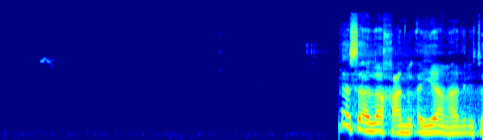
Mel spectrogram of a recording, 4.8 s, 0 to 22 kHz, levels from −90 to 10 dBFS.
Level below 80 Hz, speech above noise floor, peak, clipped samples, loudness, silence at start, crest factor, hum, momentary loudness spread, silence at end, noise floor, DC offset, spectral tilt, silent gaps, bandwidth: -78 dBFS; 66 dB; -10 dBFS; under 0.1%; -24 LUFS; 3.4 s; 20 dB; none; 7 LU; 0 s; -89 dBFS; under 0.1%; -4.5 dB/octave; none; 15.5 kHz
